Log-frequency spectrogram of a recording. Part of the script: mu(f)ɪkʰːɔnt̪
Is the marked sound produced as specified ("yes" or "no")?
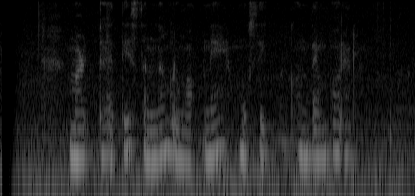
no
